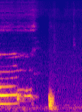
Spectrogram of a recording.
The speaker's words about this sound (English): Dog. He likes the storyline too.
